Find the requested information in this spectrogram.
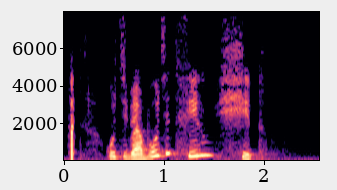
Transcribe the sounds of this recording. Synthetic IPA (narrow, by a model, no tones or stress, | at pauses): ʊtʲɪbʲabudʲɪt̪fʲilʲmɕːit̪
